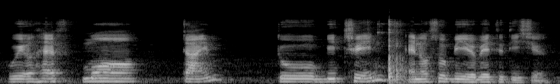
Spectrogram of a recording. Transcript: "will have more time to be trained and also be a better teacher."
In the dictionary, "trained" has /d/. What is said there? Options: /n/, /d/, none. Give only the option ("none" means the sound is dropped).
none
